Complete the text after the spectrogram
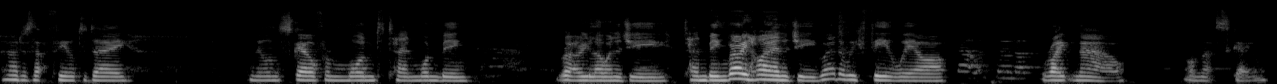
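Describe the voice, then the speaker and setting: A woman yoga teacher guiding a relaxation and body check-in, giving slow, gently coaxing instructions with pauses between phrases. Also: lowish voice, fairly even intonation.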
